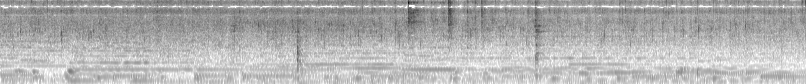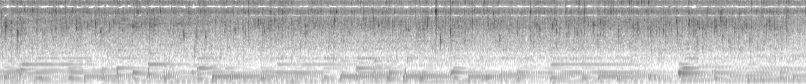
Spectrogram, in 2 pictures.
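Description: Salmon fillets sizzling steadily as they fry in hot oil in a nonstick frying pan, with a few light clicks of metal tongs against the pan in the first few seconds. Background music plays underneath.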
